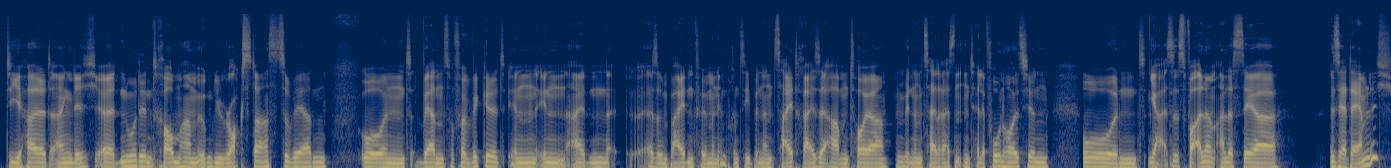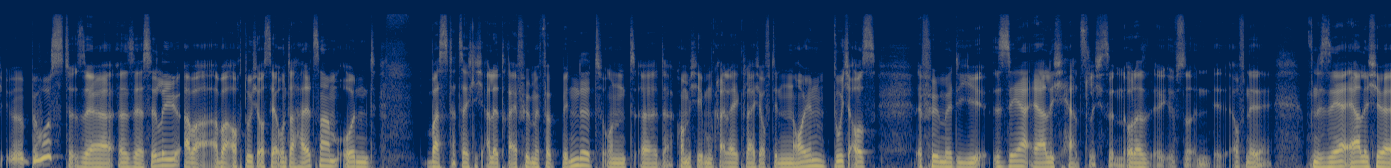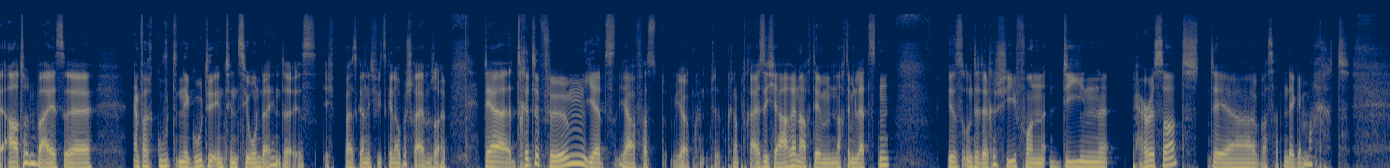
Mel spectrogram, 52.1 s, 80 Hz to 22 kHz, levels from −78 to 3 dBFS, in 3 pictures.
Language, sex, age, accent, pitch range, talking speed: German, male, 20-39, German, 105-115 Hz, 155 wpm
